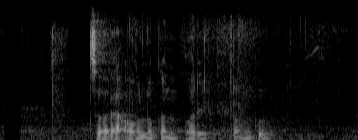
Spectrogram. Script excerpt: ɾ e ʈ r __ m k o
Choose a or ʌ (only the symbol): ʌ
